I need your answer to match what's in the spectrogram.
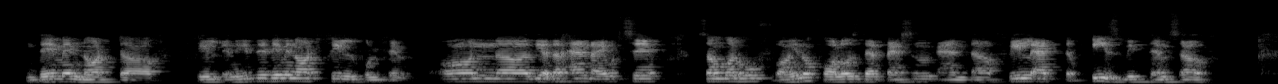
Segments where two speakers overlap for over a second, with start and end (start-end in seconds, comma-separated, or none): none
